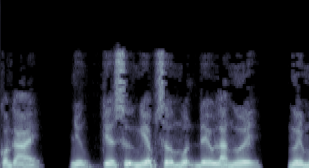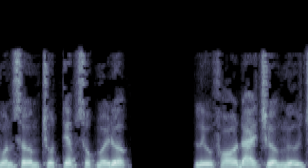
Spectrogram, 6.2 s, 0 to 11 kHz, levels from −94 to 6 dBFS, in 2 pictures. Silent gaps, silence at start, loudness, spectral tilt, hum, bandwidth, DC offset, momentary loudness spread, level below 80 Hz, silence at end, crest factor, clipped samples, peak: 0.45-0.66 s, 2.65-2.86 s, 4.42-5.00 s; 0 s; -19 LUFS; -6 dB/octave; none; 8.2 kHz; 0.9%; 8 LU; -52 dBFS; 0 s; 16 dB; under 0.1%; -2 dBFS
